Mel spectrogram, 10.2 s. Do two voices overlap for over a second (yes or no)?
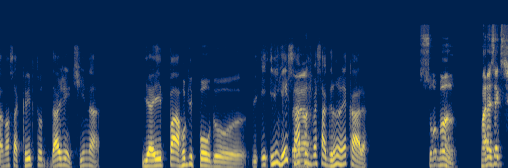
no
